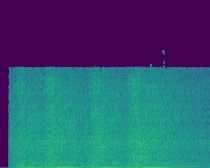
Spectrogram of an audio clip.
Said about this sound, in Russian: Его мощные турбины извергали пламя. Гонщик подъехал ближе к костру, поставил машину на ручной тормоз и нажал на педаль, что есть силы.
